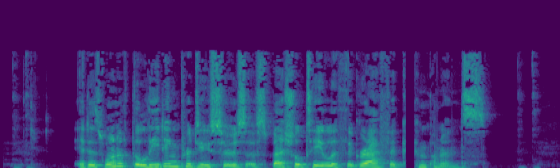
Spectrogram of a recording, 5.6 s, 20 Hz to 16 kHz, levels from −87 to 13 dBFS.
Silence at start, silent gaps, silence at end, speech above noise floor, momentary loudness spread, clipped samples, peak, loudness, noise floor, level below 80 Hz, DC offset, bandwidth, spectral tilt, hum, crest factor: 0.75 s; 4.10-4.14 s; 0.75 s; 39 dB; 11 LU; under 0.1%; -2 dBFS; -18 LUFS; -56 dBFS; -60 dBFS; under 0.1%; 11.5 kHz; -5 dB/octave; none; 16 dB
